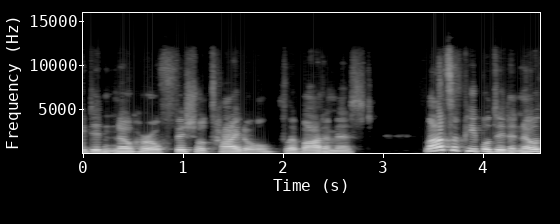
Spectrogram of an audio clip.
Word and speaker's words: phlebotomist: she liked saying it phlebotomist at first juanita thought it was spelled with an f but when she learned it was spelled with a p she straightened up a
